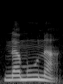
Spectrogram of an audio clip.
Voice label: "namuunaa", Hindi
